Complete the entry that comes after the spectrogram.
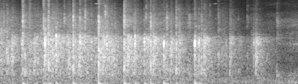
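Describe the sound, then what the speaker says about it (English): Audience at a startup investor panel applauding a panelist, steady faint clapping from a seated crowd heard at a distance, lasting a few seconds. "thanks for big applause for Sebastián"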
